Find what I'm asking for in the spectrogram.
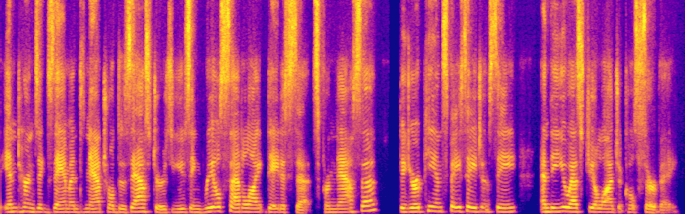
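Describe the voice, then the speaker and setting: A woman moderating a student science symposium, reading team introductions in a measured, formal way. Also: mid-range voice.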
